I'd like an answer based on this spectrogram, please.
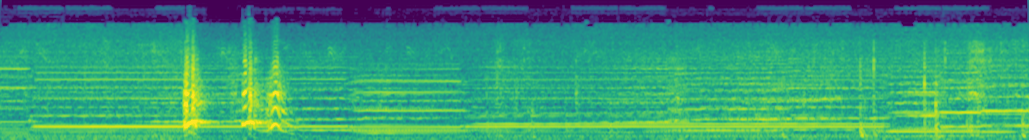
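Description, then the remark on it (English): The dog Lassie gives three or four quick, fairly loud barks close together near the start, then falls quiet while sustained orchestral music plays on underneath and continues to the end. “I thought I heard Lassie barking.”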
